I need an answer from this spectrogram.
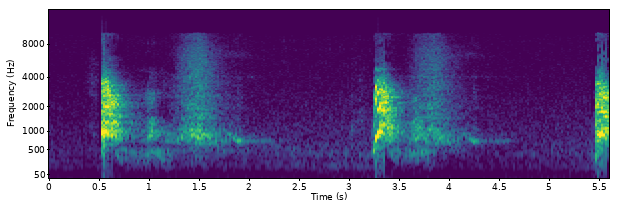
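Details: Golden Retriever puppy barking at a hair dryer it hates: three loud sharp barks about every two and a half seconds, each trailing into a softer grumbling whine.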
